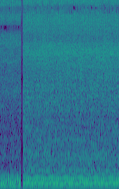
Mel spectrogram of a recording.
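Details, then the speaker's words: Subaru WRX with JDM engine swap, dry-fire test after install, transmission cooler looped: lumpy, uneven idle with stumbling beat; misfire, cylinder one suspected, possibly a failed coil pack, injector or spark plug. "I hope you can hear this because I can definitely feel it but we've definitely killed a coil pack maybe a injector or a spark plug or something because it is definitely down a hole already"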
